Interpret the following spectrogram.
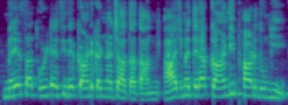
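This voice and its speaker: A man's voice: sits high, a little fast, darkish tone, close to an everyday voice. A man voicing an angry young swordswoman, furious and scolding.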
